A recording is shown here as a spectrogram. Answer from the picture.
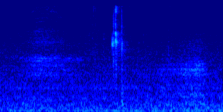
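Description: Near silence: room tone, with one short, faint click a little over a second in.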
